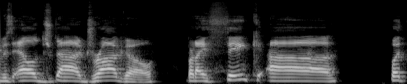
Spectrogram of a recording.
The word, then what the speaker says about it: El Drago: but his name is El Drago but I think uh but the Japanese pronunciation is if you pronounce his name in Japanese it's El dorago so uh oh like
